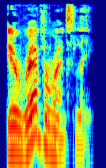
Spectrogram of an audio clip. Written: irreverently

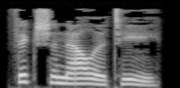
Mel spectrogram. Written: fictionality

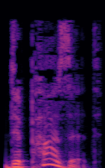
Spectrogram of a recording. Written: deposit

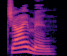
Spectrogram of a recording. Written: djimon

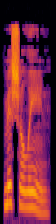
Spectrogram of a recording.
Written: micheline

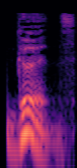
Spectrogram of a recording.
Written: goods

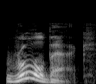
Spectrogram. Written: rollback

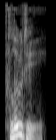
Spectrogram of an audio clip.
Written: fluty

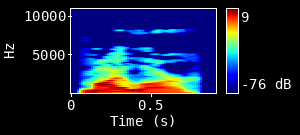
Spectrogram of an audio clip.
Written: Mylar

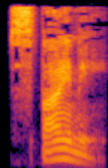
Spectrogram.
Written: spiny

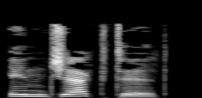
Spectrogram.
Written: injected

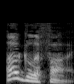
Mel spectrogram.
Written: uglify

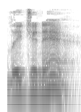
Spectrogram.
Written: legionnaire

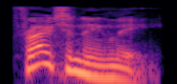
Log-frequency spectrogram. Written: frighteningly

